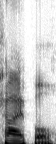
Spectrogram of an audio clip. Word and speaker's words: Heupel: His last name rhymes with Skyple. Oh, man, Josh Heupel.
